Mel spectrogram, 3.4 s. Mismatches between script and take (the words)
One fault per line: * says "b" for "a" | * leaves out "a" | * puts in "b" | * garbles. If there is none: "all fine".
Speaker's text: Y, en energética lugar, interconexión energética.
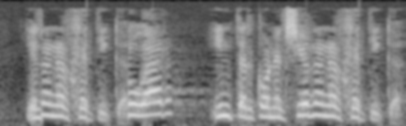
all fine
